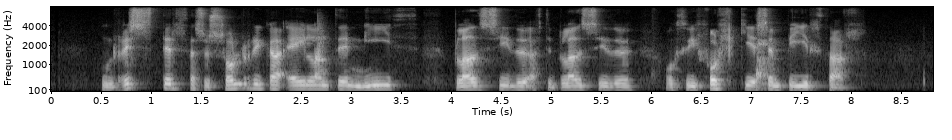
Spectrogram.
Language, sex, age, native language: Icelandic, male, 30-39, Icelandic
